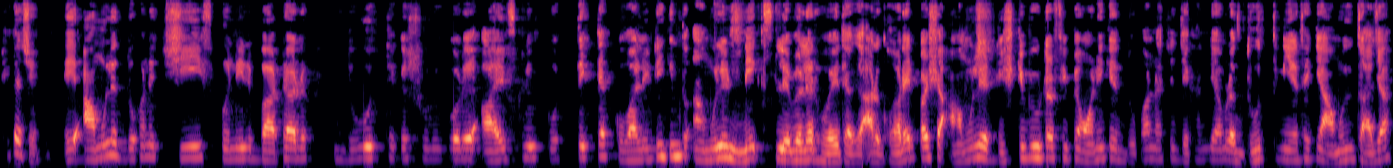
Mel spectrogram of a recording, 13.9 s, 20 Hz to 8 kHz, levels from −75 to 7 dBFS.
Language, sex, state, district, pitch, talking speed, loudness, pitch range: Bengali, male, West Bengal, Kolkata, 140 Hz, 180 wpm, -17 LUFS, 130-155 Hz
